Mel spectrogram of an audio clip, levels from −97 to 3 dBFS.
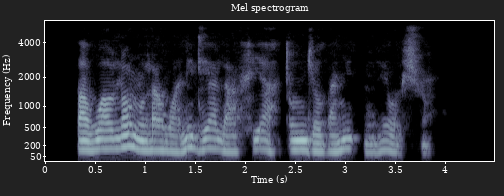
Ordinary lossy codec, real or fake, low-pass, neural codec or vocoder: none; fake; 5.4 kHz; codec, 16 kHz, 4 kbps, FreqCodec, larger model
